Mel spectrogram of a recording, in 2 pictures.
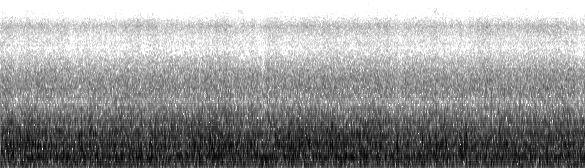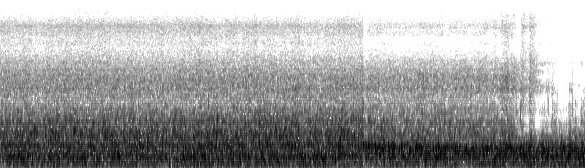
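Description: Steady running rumble of a moving express train heard from aboard a passenger coach. The higher hiss thins out about nineteen seconds in.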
